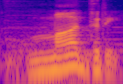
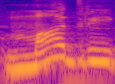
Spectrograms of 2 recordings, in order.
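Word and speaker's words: مدري: We say madri. You see, madri comes from the official word or 2 words, ma, edri. But sometimes locally what we do is we fuse them together. So it becomes madri.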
